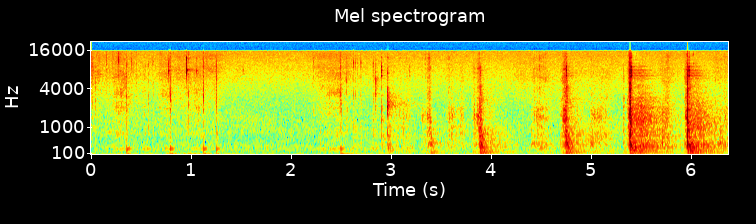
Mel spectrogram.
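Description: Outside door handle of a VW Passat B5's rear door pulled and let go again and again, the handle and latch clacking. A few light clicks come first, then from about halfway sharper clacks roughly once a second, getting louder; the freshly repaired door handle and lock working.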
